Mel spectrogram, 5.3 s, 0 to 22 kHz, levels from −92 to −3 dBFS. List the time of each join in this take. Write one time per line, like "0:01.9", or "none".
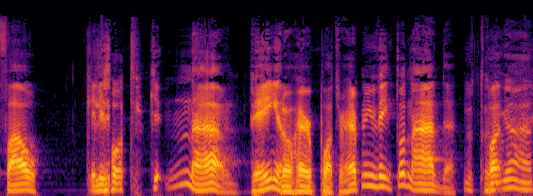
0:01.1
0:02.8
0:03.6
